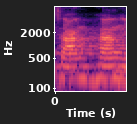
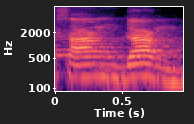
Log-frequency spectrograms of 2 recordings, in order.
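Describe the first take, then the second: First: The second syllable begins with an h sound. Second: The second syllable begins with a g sound. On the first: The speaker calls it wrong. "bukan Sanghang" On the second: The speaker calls it right. "bacanya Sanggang"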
